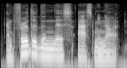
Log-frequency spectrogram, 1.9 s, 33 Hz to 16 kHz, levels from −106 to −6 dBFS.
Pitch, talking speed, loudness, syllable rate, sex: 95 Hz, 220 wpm, -18 LUFS, 5.2 syllables/s, male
